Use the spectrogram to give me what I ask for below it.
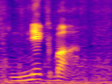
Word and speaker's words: Nigma: It is Nigma.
